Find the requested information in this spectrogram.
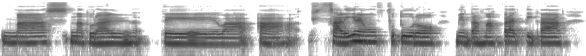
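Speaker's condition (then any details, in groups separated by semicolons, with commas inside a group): Stuttering; stuttering since childhood, disliked childhood speech therapy, help from psychologist and speech therapist; resumed speech therapy last year then stopped, plans to return; freezes under pressure, worse in Spanish, rarely in English, worse in public speaking, storytelling, conversation; prolonged sounds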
